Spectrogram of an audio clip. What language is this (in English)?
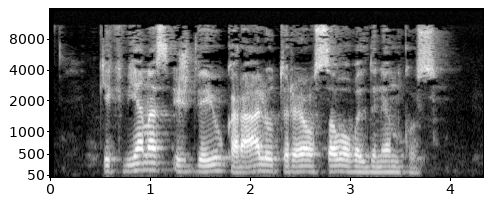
Lithuanian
